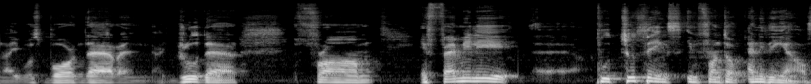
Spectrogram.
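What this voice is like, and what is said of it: Italian accent. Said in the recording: “as you probably can hear from my accent, I'm not American ... but I am Italian”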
